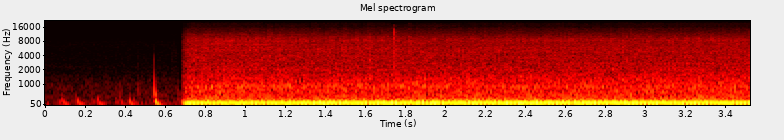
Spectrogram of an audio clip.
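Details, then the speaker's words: Old Dodge Charger 318 V8 with new Amazon carburetor, idling low and uneven with a loping beat about four times a second; owner suspects misfire from bad spark plugs, before plug and wire replacement. "i'm gonna charger and i definitely think that i have some valid spark plugs because listen to this i can hear like misfires like"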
